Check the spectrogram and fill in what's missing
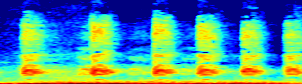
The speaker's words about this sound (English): It's Thursday morning and the village is quiet. So quiet, you can hear the signature calls of crows nesting in the derelict buildings of the town.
